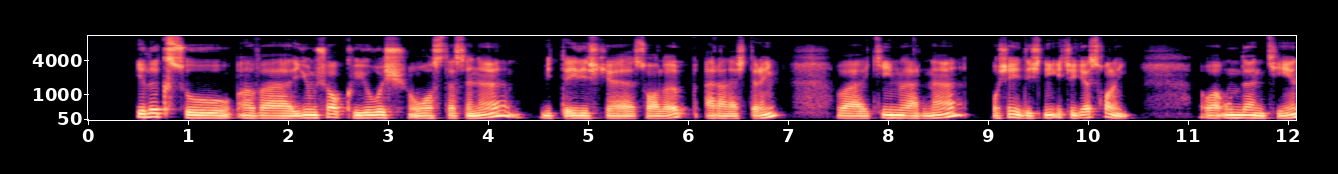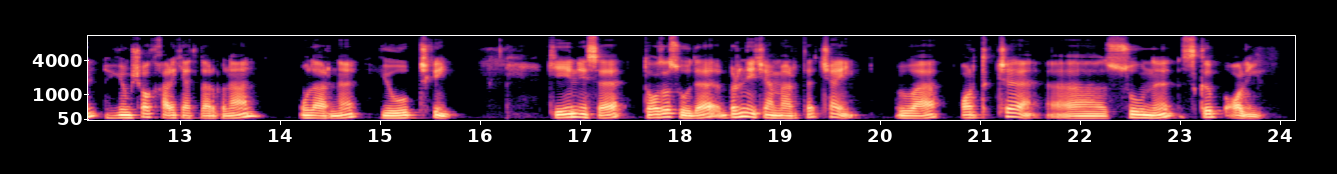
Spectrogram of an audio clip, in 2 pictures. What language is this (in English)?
Uzbek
